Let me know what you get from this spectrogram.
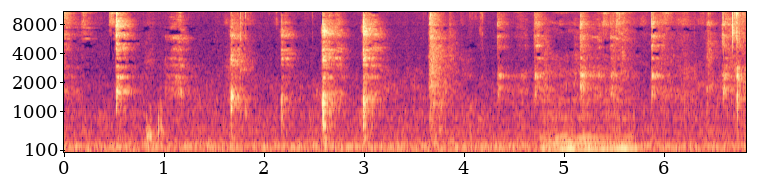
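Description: A man chewing pork roast close to the microphone, with a string of sharp wet mouth clicks and lip smacks about once or twice a second. About five seconds in comes a short low hum.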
